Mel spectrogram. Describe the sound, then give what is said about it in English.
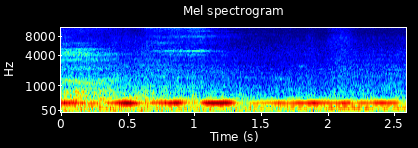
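A train rolls steadily along the rails through a tunnel, a continuous low rumble with a sustained mechanical hum, moderately loud and even, with no voices. “I don't necessarily conduct the train myself.”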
